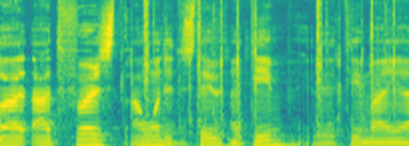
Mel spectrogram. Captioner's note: keyboard clicking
